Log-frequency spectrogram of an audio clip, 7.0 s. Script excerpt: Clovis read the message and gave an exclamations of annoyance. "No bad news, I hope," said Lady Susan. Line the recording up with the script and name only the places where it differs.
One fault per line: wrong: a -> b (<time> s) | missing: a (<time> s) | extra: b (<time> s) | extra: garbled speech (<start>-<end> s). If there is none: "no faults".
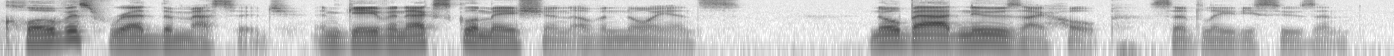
wrong: exclamations -> exclamation (2.0 s)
